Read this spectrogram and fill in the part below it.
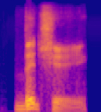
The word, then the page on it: bitchy: British English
